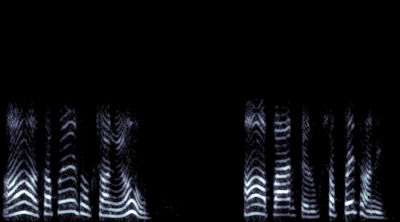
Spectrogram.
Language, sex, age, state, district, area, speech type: Nepali, female, 30-45, West Bengal, Alipurduar, urban, conversation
